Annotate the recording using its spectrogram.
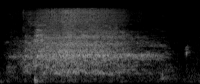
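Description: A long breath blown out close to the microphone, swelling and then fading over about a second and a half.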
